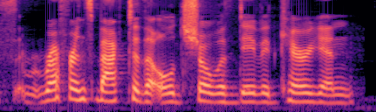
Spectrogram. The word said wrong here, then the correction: Carradine: or Carradine, I think. I'm pronouncing that wrong. – That's right, David Carradine. – Carradine, that's right.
